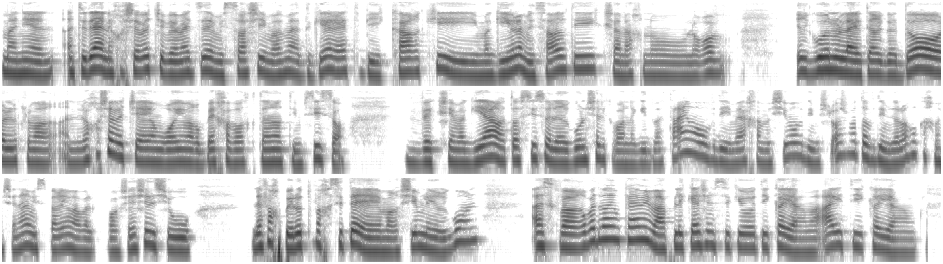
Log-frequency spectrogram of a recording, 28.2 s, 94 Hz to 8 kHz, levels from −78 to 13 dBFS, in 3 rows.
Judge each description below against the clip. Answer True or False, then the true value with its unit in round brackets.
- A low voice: False (195 Hz)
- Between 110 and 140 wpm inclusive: False (150 wpm)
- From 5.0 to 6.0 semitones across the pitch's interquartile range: False (4.1 semitones)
